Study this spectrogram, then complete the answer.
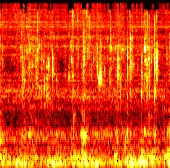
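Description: Silver jewellery being washed under running water, a soft, steady trickle and splash from a faucet that is faint throughout.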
